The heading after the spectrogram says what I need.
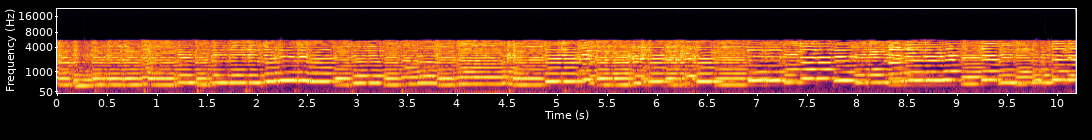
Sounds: musical instrument, fiddle, music

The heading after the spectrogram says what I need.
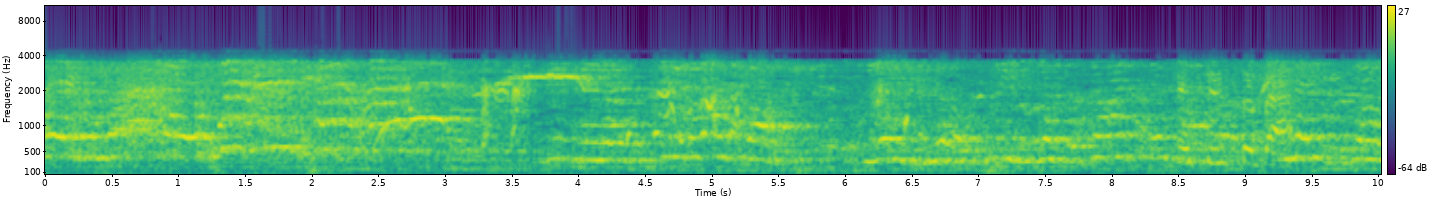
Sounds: speech, inside a large room or hall, singing

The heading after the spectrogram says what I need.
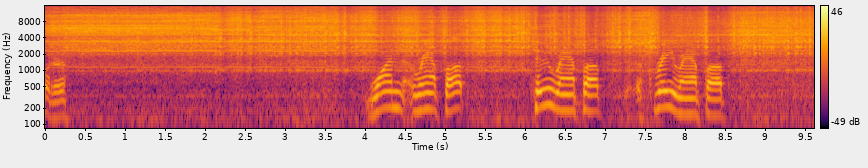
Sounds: gears, mechanisms, pawl

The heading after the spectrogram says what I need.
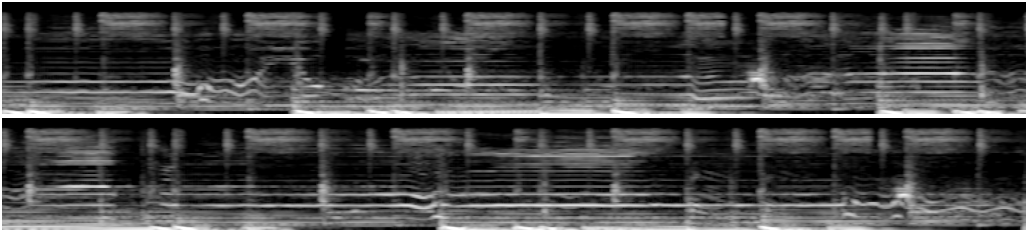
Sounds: middle eastern music, music

